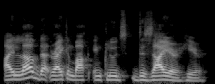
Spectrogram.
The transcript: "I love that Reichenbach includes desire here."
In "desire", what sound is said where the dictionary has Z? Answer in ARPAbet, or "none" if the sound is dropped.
Z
